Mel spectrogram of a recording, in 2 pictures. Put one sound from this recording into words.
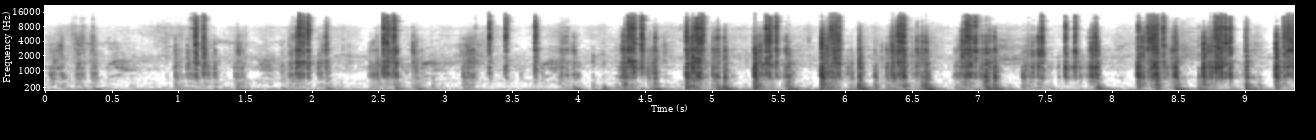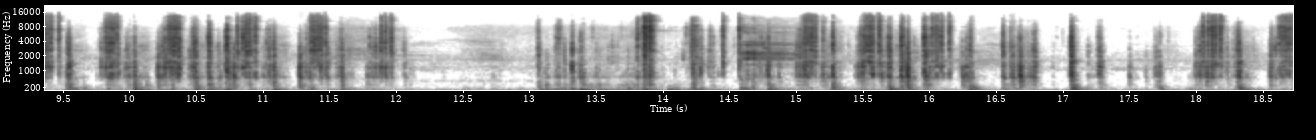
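Metal parts click and rattle quickly as a screw is turned by hand.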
